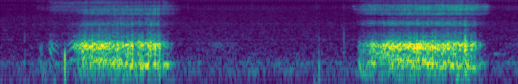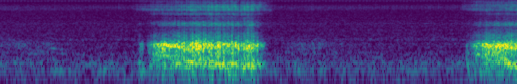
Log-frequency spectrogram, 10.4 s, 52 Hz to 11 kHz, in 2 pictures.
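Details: Adult man (the best man) asleep, about 30 minutes before leaving for the airport; loud rattling snores on each inhalation, regular at about 20 per minute with quiet pauses; snoring likened to a 747 jet.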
